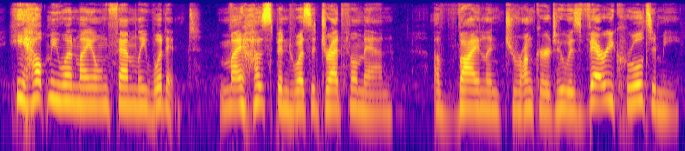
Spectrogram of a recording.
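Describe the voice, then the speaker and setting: A woman's voice: mid-range voice, moderate pace, no echo, natural voice. A woman playing a guarded, dignified lady in an audio drama, speaking in a composed, formal and reserved way. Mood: earnest. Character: guarded, curt, dignified divorced working woman.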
